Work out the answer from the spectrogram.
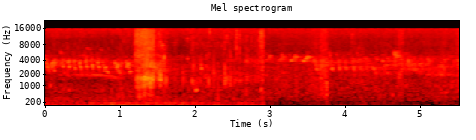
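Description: Faint bird chirps and a quick trill over a low wind rumble on the microphone; the rumble drops away about three seconds in.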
